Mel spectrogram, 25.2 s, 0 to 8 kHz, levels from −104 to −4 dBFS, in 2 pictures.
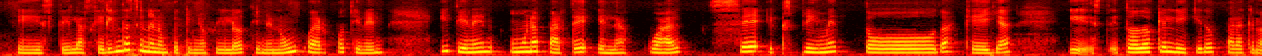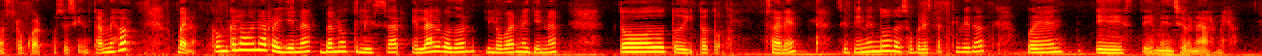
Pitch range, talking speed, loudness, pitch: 180-235 Hz, 150 wpm, -33 LUFS, 205 Hz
